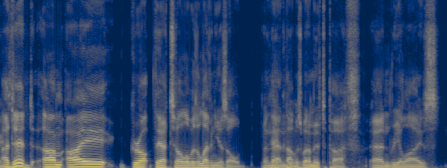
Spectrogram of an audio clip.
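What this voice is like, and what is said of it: Noticeable Scottish accent. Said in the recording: “You've obviously got an accent ... I'm originally from Scotland.”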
